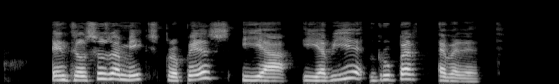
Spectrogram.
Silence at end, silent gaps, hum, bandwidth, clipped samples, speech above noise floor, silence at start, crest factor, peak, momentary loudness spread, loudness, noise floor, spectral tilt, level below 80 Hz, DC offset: 0.8 s; none; none; 7.8 kHz; under 0.1%; 69 dB; 0.5 s; 14 dB; -2 dBFS; 7 LU; -15 LUFS; -84 dBFS; -5.5 dB/octave; -60 dBFS; under 0.1%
